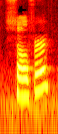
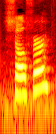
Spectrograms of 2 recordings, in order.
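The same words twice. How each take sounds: Both takes have the same delivery.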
